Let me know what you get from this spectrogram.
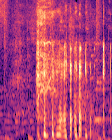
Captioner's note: cute laughter again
